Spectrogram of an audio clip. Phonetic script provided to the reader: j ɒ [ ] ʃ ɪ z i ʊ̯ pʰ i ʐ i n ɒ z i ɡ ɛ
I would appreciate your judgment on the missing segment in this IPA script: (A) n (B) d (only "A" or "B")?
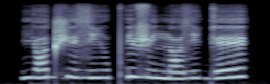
B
